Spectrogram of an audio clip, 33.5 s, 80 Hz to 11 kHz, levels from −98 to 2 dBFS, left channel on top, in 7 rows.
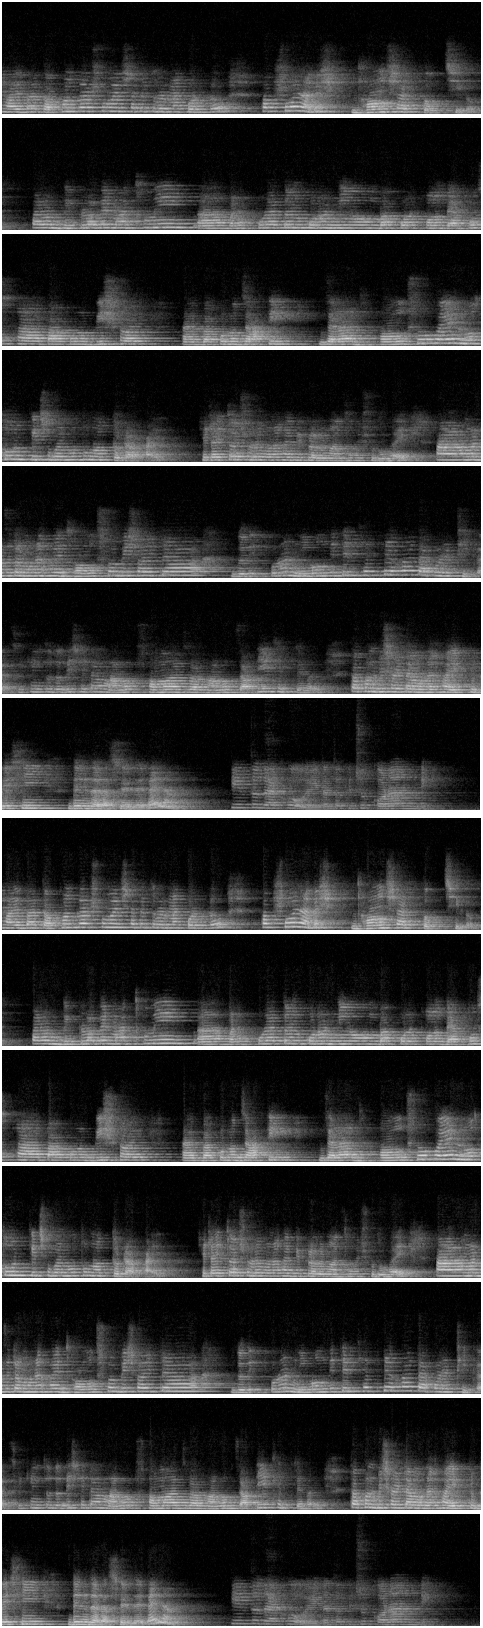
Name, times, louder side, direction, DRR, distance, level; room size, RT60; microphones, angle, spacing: voice 1, 0.0-2.2 2.6-4.7 5.1-11.0 11.4-12.5 12.8-16.0 16.4-18.4 18.7-27.1 27.4-30.5, right 2 dB, 85° right, 3 dB, 1.2 m, -25 dB
voice 2, 31.0-33.0, equal, 20° left, -4 dB, 2.4 m, -39 dB
7.5 x 5.6 x 3.9 m, 0.79 s
head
